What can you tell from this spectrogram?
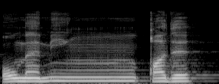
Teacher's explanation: بعد ذلك حكم الإخفاء عند قوله تعالى أمم قد جاء بعد التنوين حرف القاف وهو حرف إخفاء، نخفي التنوين بالقاف مع بقاء غنة للتنوين زمنها حركتان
